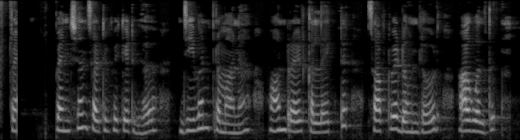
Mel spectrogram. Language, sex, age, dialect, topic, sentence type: Kannada, female, 36-40, Dharwad Kannada, banking, statement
